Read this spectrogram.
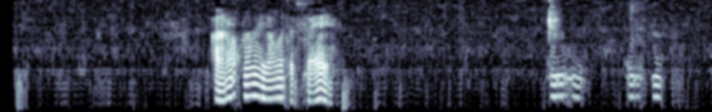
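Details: Pet gives short bursts of squeaky, musical, wavering tones, consistent with wheezing from narrowed airways: wheezing.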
